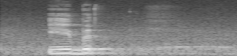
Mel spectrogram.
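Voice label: "Iibɨt", Chamacoco word, estuche de agua; Ishir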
